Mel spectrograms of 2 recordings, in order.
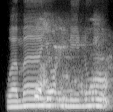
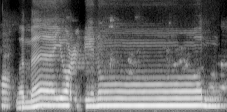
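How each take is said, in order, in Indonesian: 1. Terus berjalan tanpa berhenti ke kata berikutnya. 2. Berhenti pada kata yang diakhiri n sukun. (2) "Itu mat arid bil sukun"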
